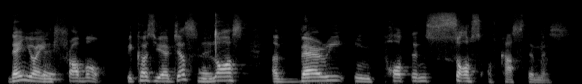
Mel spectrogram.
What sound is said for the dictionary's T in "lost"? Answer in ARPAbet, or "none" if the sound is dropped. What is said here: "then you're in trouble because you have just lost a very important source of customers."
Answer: T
